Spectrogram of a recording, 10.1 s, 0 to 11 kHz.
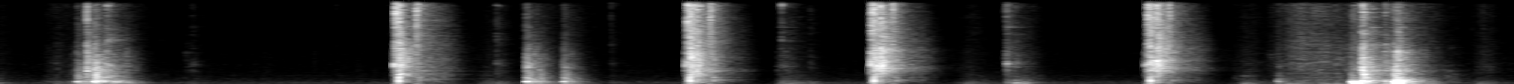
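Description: An air stapler drives 1.5-inch staples while a box-style swag is assembled: a series of loud, sharp pneumatic bangs, some single and some in quick pairs, separated by silent pauses.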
